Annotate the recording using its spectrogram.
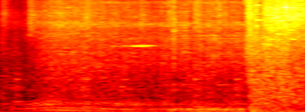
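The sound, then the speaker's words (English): The car chase from the film The French Connection, directed by Billy Friedkin: a low, loud engine rumble roars steadily, then a harsh burst of noise erupts near the end, like gunfire or a crash. No one speaks. “French Connection, which won the Oscar for Best Picture, which is the film that Billy Friedkin made before Exorcist, features famously a car chase.”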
